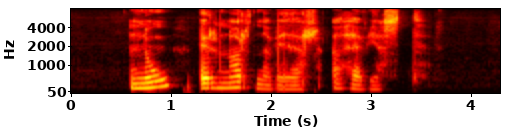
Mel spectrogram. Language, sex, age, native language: Icelandic, female, 30-39, Icelandic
